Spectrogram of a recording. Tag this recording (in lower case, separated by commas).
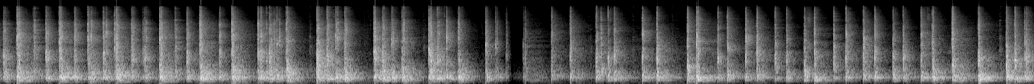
music, tap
